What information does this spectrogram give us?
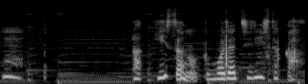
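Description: A woman's voice: sits high, expressive, normal speed, a little mellow, soft background music. A woman live streamer chatting casually and answering comments, giggly, tired and a little short of breath after being ill. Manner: giggly, often breaking into small laughs.

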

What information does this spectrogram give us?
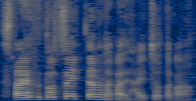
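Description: A woman's voice: a little high, animated, quick pace, darkish tone, faint music behind. A woman with a Kansai Japanese accent chatting casually and teasingly as co-host of a live show. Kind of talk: casual chat.

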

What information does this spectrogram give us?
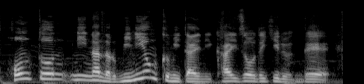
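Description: A man's voice: a little high, big pitch swings, brisk, soft background music. A man assisting on a podcast, talking casually but politely and thinking aloud as he answers. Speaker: podcast assistant, guitar repairman.

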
